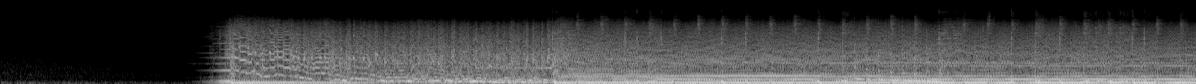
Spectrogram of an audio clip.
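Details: After two seconds of near silence, loud distorted electric guitar music with steady heavy bass and fast driving rhythm fills the rest.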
